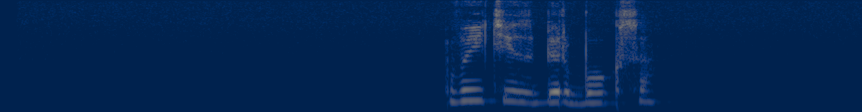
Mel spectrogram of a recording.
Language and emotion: Russian, neutral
